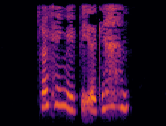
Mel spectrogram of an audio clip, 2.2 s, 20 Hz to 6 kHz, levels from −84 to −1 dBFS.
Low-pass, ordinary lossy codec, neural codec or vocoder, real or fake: 5.4 kHz; none; none; real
